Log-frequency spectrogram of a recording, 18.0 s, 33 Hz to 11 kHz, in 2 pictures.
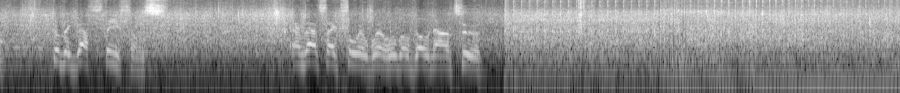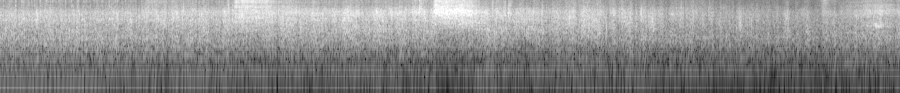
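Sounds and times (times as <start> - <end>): diesel truck engine rattling: 0.0 - 18.0.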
